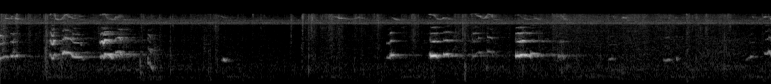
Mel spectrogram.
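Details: Young Border Collie pups, 6 to 8 weeks old, meeting goats for the first time in 2019; scattered thin, squeaky yips and short whines arrive in loose clusters roughly every second, separated by quieter stretches.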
